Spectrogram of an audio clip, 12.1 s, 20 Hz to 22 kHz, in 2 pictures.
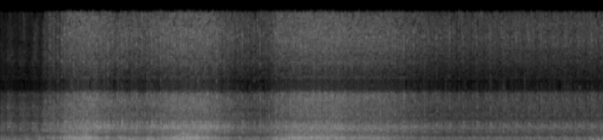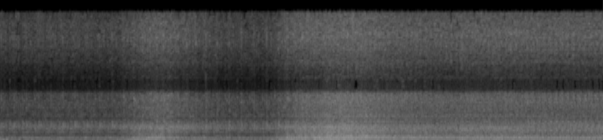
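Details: Freshly rebuilt turbo 1964 Corvair Monza Spyder engine, first startup before cam break-in: it fires, revs up and down a few times, then settles to a steady idle with light lifter clatter while the lifters pump up; the oil pressure light stays off. Normal start and idle.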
